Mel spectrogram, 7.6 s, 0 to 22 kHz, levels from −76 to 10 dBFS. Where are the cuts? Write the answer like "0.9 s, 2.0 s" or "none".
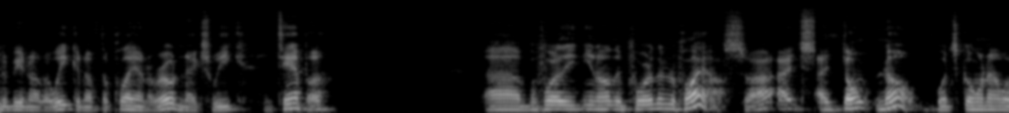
6.1 s

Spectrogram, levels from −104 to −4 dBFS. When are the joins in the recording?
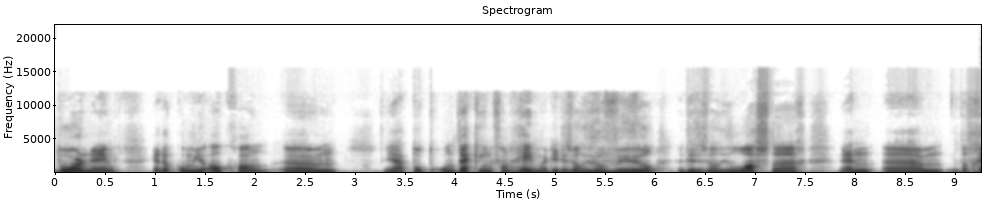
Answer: none

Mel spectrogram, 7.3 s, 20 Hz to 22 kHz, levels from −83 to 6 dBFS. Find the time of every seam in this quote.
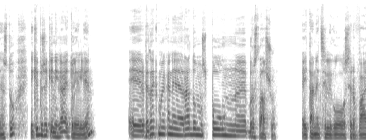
5.8 s

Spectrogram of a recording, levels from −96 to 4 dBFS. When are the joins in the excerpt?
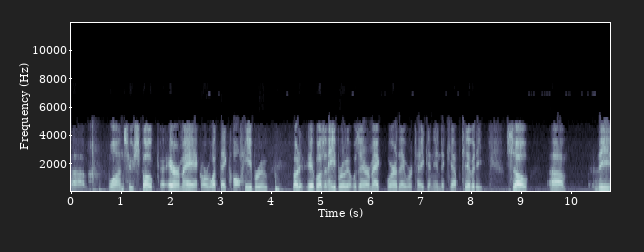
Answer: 4.9 s, 6.2 s

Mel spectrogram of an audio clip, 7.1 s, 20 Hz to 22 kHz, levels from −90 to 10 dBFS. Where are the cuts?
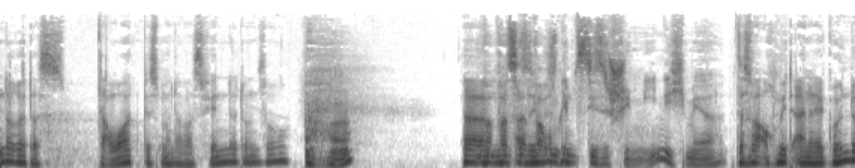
6.1 s

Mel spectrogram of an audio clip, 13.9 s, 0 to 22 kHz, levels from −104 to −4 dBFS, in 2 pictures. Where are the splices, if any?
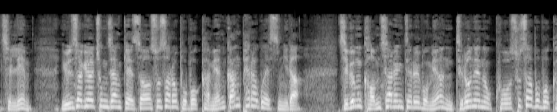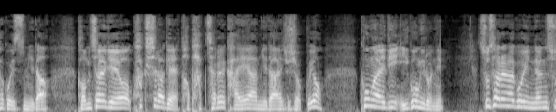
none

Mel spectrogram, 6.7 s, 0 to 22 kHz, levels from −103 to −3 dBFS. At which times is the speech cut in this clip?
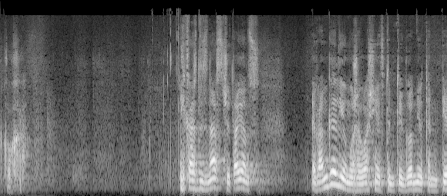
none

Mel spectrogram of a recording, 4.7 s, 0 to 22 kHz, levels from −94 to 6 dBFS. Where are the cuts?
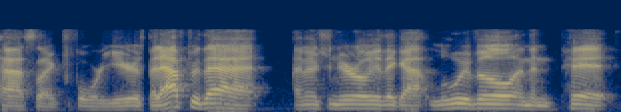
1.1 s

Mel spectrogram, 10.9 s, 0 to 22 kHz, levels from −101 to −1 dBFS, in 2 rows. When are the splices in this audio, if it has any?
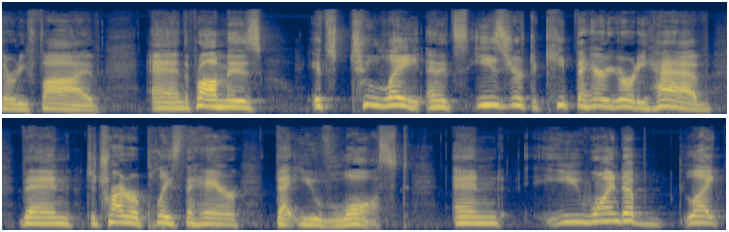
2.2 s

